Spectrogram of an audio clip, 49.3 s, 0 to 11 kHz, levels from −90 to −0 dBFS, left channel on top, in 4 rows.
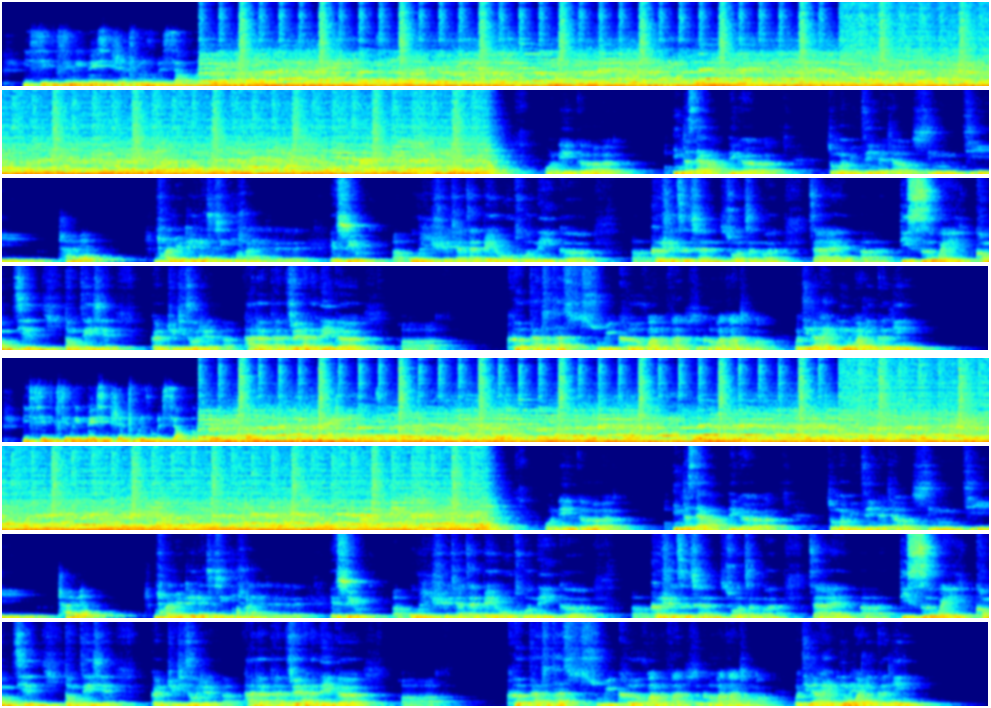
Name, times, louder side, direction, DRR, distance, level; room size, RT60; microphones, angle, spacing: voice 1, 0.3-8.0 8.6-9.6 10.0-11.1 12.0-12.1 19.4-19.9 25.4-25.9 26.6-26.8 27.6-28.0 47.5-48.4, right 2 dB, 85° right, 1 dB, 0.5 m, -29 dB
sound 1, 1.8-14.1, equal, 10° left, 0.5 m, -35 dB
sound 2, 2.4-18.4, right 1 dB, 60° right, 1.0 m, -23 dB
voice 2, 12.2-17.6 17.8-18.6 19.1-20.0 20.7-22.0 22.7-25.2 26.6-28.4 28.8-29.2 29.5-32.0 32.5-34.4 34.8-38.4 38.9-41.5 42.0-42.4 43.3-46.5 46.9-48.4, equal, 5° right, -7 dB, 1.0 m, -33 dB
3.3 x 2.8 x 2.5 m, 0.98 s
head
